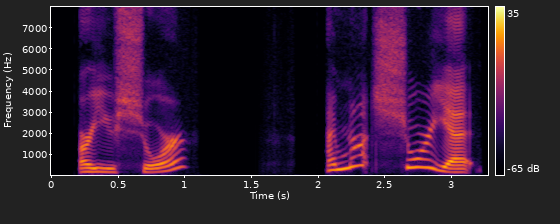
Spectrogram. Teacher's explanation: When sh connects with other words, the lips stay rounded and the sound flows.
